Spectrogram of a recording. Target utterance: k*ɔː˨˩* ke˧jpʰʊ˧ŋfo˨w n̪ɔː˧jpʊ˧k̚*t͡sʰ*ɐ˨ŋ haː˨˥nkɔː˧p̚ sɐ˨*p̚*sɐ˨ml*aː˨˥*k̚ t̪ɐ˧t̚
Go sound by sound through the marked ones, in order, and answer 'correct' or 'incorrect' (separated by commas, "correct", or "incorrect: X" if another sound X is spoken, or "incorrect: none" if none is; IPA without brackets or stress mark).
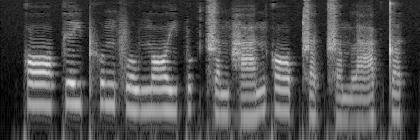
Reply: incorrect: ɔː˧, incorrect: t͡s, incorrect: t̚, correct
